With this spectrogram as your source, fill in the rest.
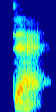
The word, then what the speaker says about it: debt: So the letter B is silent. Okay, so we don't say Debd. I can't even say it like that. Debd, something like that, right? We say debt. So the B's silent.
